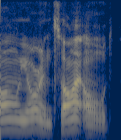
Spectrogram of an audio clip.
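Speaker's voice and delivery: slow, drawn-out sneer at a critic; mocking whiny critic. Fan mocks critics calling him entitled, in a slow sneer. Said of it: "people might go".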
